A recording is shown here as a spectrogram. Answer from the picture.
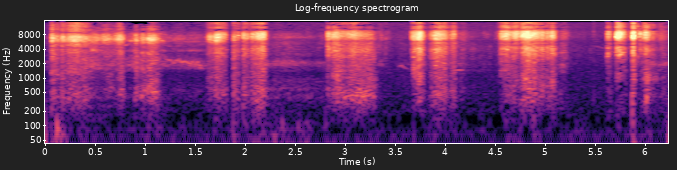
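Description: Footsteps crunching through patchy snow and dry matted grass, a crunch every second or so.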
